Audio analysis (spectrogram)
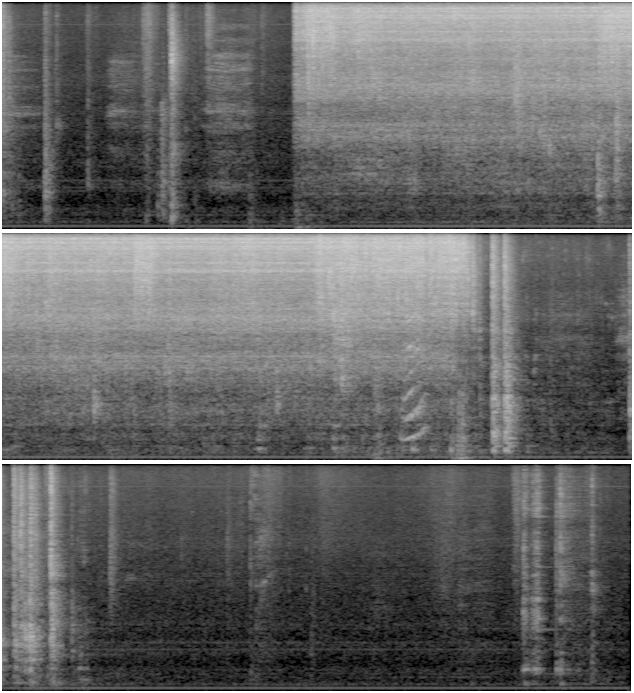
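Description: Kitchen tap runs steadily into a sink for about ten seconds while dishes are rinsed and scrubbed, followed by scattered clinks and rubbing of pots and pans, close by, with no talking.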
